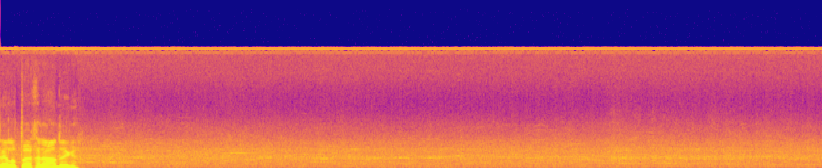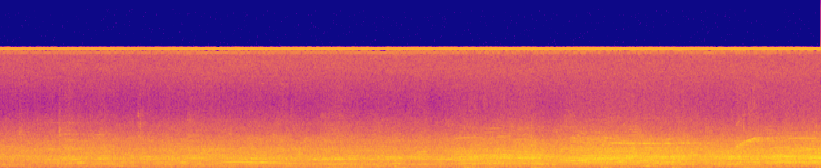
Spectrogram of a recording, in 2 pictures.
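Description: A stadium crowd murmurs and cheers outdoors.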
